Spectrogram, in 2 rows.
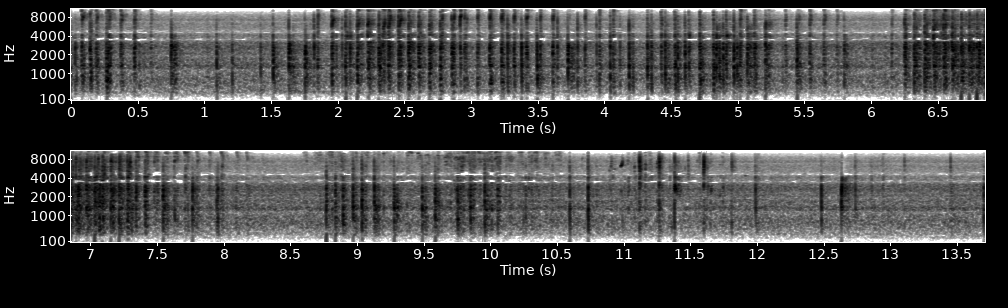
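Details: Common noctules in a roost inside a tree hollow near Ibbenbüren, Germany, just before sunrise on 17 August 2019. Bursts of fast, crackling clicks swell and fade in waves, with short quieter gaps between the rattling bouts.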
